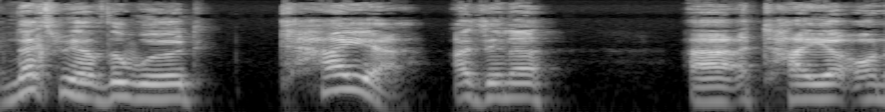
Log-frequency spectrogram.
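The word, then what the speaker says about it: teiar: T-E-I-A-R, and it's spelled the same way as in English, but with a rolling R.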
